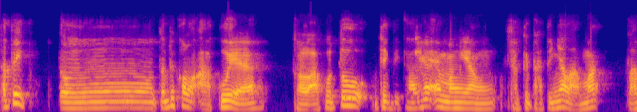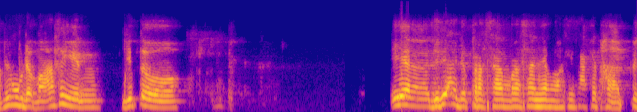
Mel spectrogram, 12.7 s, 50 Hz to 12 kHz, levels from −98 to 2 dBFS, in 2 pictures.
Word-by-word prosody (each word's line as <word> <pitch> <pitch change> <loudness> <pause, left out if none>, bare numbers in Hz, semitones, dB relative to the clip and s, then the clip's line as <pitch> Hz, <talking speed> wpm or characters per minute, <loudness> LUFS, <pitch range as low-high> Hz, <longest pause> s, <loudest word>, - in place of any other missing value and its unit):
Tapi, 245 -2 +2 0.3
teng 135 -1 +1 0.8
tapi 145 - -2
kalau 180 - +2
aku 160 0 0
ya, 120 +2 +2 0.2
kalau - - +2
aku - - -2
tuh 190 +3 +1 0.3
tipikalnya 135 +3 -2
emang 140 -3 +2
yang 130 -2 +1 0.3
sakit - - -9
hatinya - - -2
lama, - - 0 0.3
tapi 185 - -2
mudah 175 -5 +3
maafin 165 -3 0 0.2
gitu. 155 -5 +1 2.1
Iya, 185 -5 +5
jadi 175 +6 +4
ada 170 - -1
perasaan-perasaan 170 0 +1
yang 160 - -3
masih 155 +1 -5
sakit 165 +1 -7
hati, 135 +6 -3
165 Hz, 125 wpm, -16 LUFS, 145-175 Hz, 2.1 s, Iya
